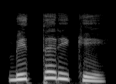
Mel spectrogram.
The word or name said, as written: ಭದ್ರಕ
